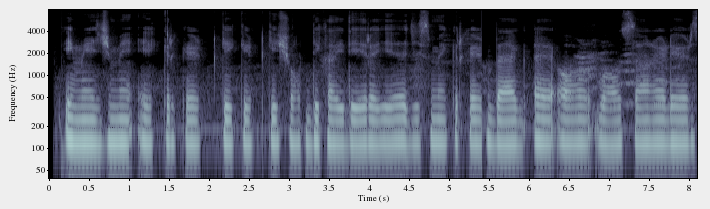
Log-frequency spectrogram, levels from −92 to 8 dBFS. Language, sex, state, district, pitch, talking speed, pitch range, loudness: Hindi, male, Maharashtra, Pune, 125 Hz, 155 wpm, 120-125 Hz, -29 LUFS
